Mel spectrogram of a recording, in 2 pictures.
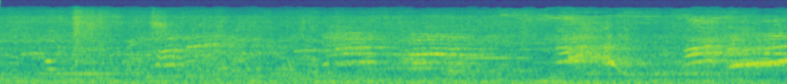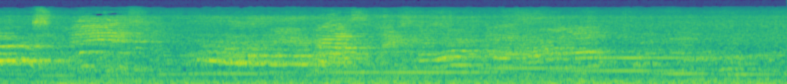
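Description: A crowd of adults chatters in a large echoing hall.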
